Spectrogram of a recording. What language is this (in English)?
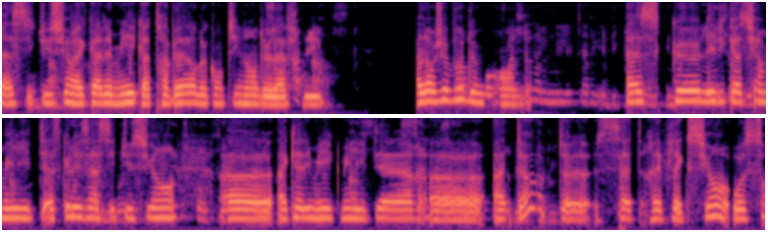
French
